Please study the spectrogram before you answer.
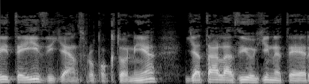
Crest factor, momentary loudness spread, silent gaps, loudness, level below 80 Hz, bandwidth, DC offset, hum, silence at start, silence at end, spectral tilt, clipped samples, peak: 14 dB; 8 LU; none; -16 LUFS; -48 dBFS; 12 kHz; under 0.1%; none; 0 s; 0 s; -5.5 dB/octave; under 0.1%; -2 dBFS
